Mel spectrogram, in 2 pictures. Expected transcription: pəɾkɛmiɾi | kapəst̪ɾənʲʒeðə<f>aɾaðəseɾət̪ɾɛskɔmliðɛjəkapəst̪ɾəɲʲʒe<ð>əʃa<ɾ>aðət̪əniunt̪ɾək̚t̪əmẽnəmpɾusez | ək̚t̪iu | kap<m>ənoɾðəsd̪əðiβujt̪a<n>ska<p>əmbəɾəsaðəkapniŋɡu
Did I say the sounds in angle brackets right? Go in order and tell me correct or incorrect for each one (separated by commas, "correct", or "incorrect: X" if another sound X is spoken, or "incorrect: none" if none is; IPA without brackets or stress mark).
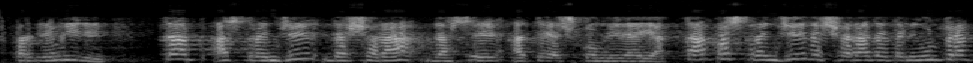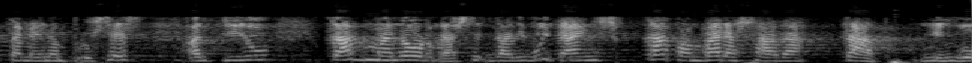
incorrect: ʃ, correct, correct, correct, incorrect: ɲ, correct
